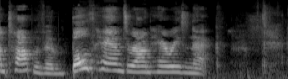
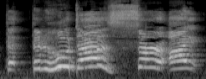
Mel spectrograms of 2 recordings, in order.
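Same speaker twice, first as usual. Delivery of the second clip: high, loud stammering worry; anxious urgency; 8 semitones higher, 8 dB louder than usual. Acted. Harry anxiously pressing Dumbledore, high and loud. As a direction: stumble over the words in alarm.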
